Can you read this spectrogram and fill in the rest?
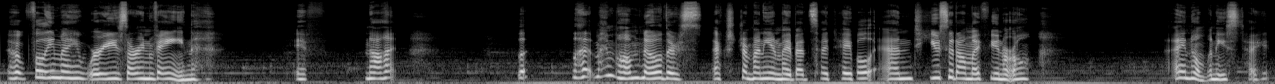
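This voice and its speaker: A woman plays a nervous teenage schoolgirl in a dramatic audio story. Her voice is high and hesitant, stammering as she records her anxious account, with music clearly behind her. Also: a little slow, pauses often. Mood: resigned, fearful. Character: nervous teenage freshman girl recording during a school lockdown. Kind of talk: dramatic first-person audio story narration.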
